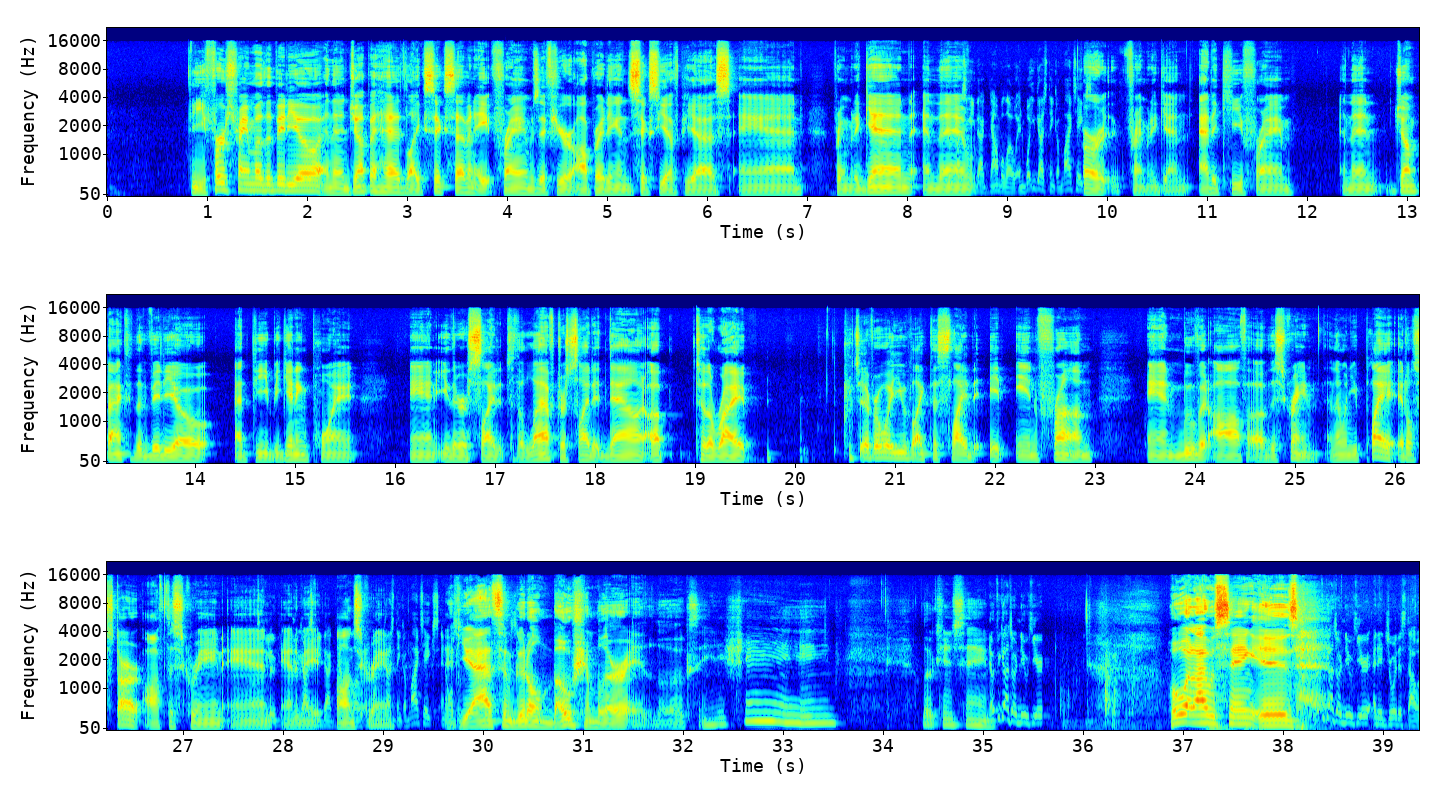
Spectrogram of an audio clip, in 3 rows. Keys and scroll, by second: 8.2 space, 9.8 space, 11.3 s, 11.5 s, 11.6 s, 12.7 d, 12.8 d, 13.1 d, 16.1 s, 17.3 d, 22.3 space, 22.4 space, 27.4 space, 27.7 d, 28.9 s, 29.6 d, 30.3 space, 34.7 space, 35.5 space, 37.5 s, 37.9 space.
